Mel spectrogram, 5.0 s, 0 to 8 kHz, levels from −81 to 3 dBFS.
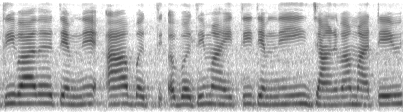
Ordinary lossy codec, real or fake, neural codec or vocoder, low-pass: none; real; none; 7.2 kHz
